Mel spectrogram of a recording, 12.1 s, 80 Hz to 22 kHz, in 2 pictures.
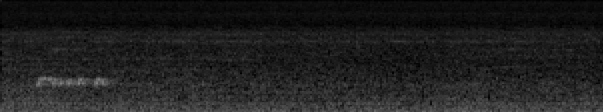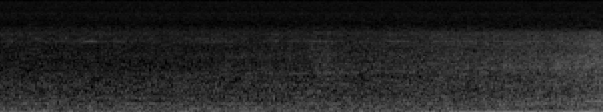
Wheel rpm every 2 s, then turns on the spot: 0, 0, 0, 0, 0, 0.
none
